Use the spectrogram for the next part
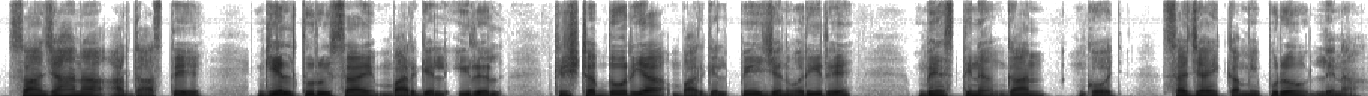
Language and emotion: Santali, neutral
